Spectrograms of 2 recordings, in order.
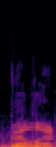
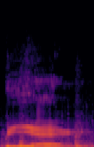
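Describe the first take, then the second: First: The word ends with a clear t sound. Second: The word ends in an ay vowel, no t. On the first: The speaker calls it right. "it is pronounced billet, right?" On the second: The speaker calls it wrong. "It's not something weird like B A"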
